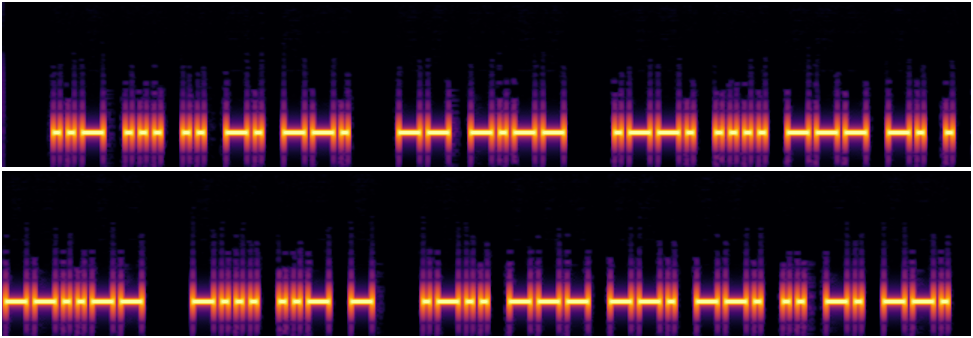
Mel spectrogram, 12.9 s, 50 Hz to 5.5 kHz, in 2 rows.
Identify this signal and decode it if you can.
Morse code, heard as a keyed tone, about 25 wpm, 600 Hz. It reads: USING MY PHONE, BUT LOGGING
